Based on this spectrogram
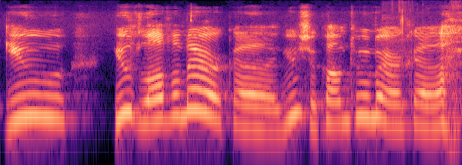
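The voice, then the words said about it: Imitates another person's voice. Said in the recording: “That's a very good impression”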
